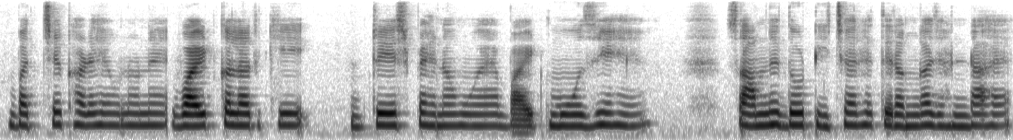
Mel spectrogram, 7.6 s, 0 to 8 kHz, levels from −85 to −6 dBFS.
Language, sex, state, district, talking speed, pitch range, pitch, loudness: Hindi, female, Chhattisgarh, Rajnandgaon, 160 wpm, 210-220 Hz, 215 Hz, -20 LUFS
